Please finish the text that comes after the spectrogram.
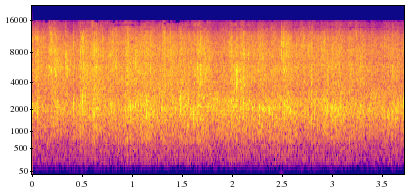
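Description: A church congregation applauds the Lord with steady, dense clapping that fills the room at an even level throughout, without a clear break.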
